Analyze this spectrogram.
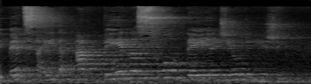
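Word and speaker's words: Betsaida: ele era natural de Bet saída é bet saída né que pronuncia na época uma aldeia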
